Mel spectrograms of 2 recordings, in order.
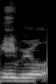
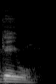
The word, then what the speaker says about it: Gable: is his name we it's Chad Gable it's just Chad Gable I thought yeah well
